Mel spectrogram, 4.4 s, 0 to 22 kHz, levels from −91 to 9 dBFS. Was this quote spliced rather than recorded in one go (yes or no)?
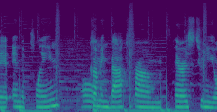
no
